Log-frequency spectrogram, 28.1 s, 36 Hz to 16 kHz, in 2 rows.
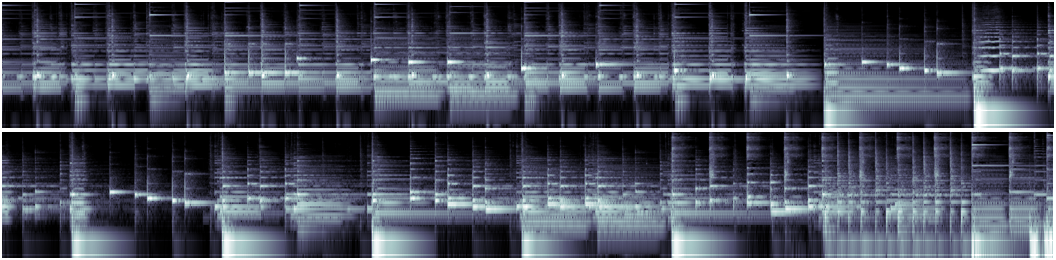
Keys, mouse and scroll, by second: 2.8 click, 22.5 alt+click, 25.8 shift+click.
